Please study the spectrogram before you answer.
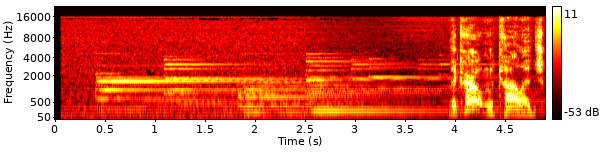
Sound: bells ringing

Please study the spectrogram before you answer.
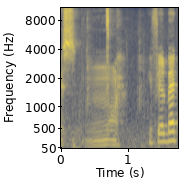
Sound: mwah

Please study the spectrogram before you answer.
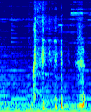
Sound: chuckle

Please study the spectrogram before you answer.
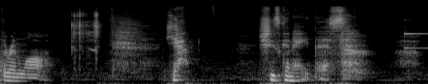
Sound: shutter sound

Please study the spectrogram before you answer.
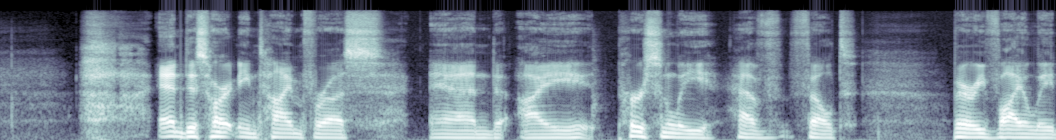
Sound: sigh

